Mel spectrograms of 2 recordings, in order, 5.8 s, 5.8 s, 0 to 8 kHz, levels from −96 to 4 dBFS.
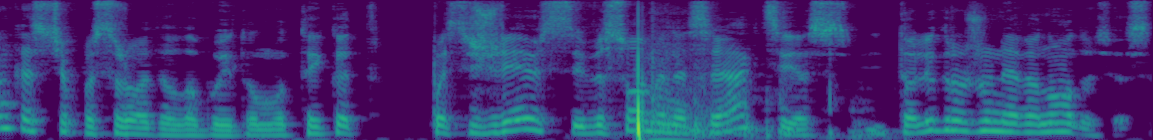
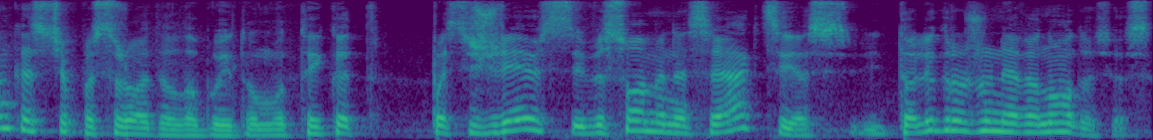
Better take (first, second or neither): second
